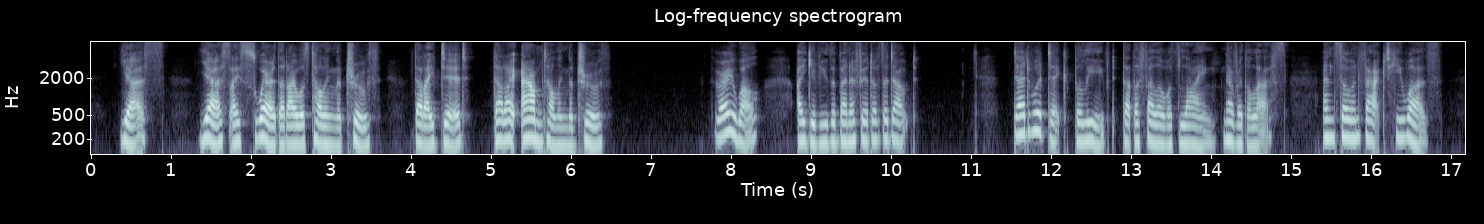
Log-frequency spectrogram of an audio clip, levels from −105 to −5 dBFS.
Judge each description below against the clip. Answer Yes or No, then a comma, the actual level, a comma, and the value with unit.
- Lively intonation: No, average, 3.5 semitones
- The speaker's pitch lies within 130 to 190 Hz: Yes, medium, 185 Hz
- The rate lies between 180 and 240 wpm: No, average, 155 wpm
